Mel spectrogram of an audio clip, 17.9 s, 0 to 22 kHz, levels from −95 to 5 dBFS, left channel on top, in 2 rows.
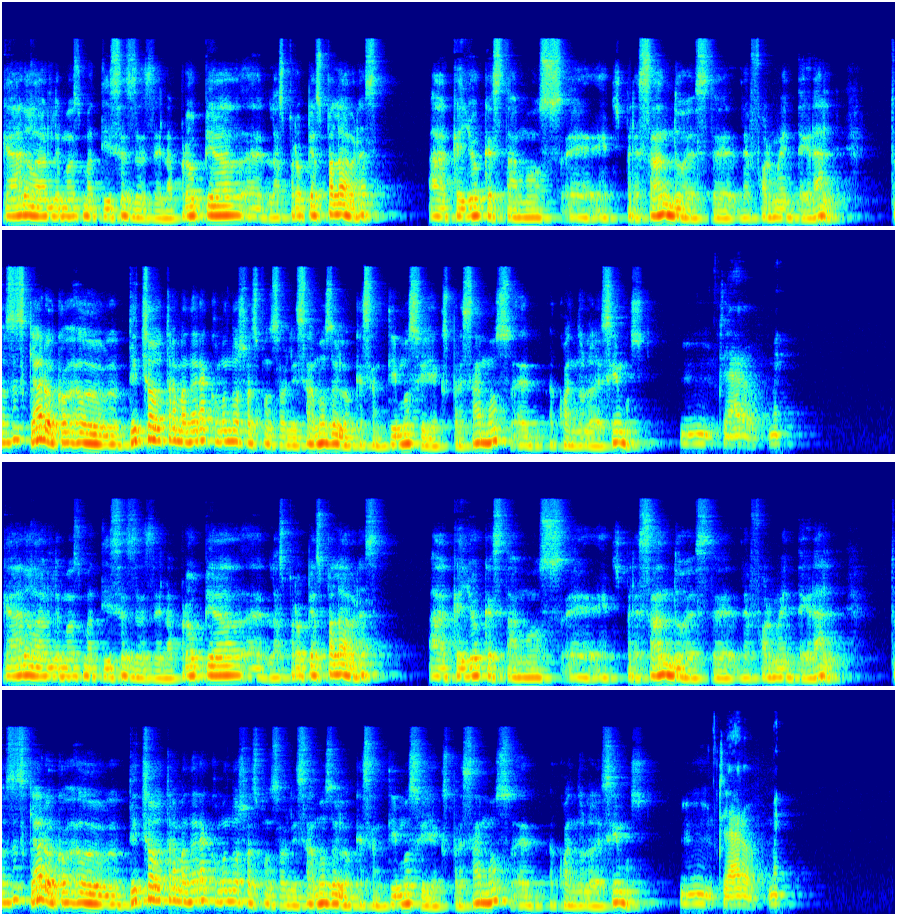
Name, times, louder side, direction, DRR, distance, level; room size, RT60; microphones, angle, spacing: voice 1, 0.0-3.7 4.3-8.3 8.9-14.3 14.5-15.3, left 1 dB, 20° left, 7 dB, 0.6 m, -24 dB
voice 2, 15.7-16.7, right 3 dB, 70° right, 9 dB, 0.5 m, -30 dB
5.5 x 5.4 x 3.7 m, 0.64 s
head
